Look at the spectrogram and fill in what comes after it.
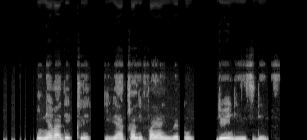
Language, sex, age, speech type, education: Nigerian Pidgin, female, 15-29, spontaneous, tertiary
